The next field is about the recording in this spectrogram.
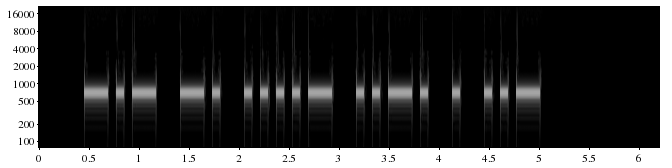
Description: Morse code, heard as a keyed tone, about 15 wpm, 700 Hz. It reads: KN4FEU
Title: USA Call Signs Repeated 2x 15wpm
